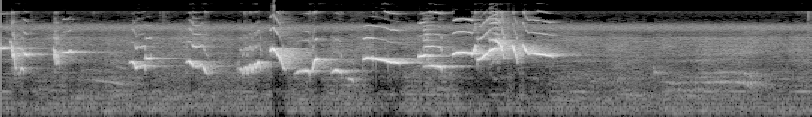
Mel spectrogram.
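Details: Oriental magpie-robin lure song in the 'wikplong' style, used in the morning to coax a bird into opening its tail: quick run of bright whistled and slurred notes rising to a loud buzzy flourish, then falling quiet.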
